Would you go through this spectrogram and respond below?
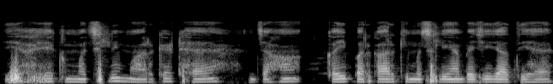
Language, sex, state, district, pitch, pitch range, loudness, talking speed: Hindi, male, Chhattisgarh, Korba, 125 Hz, 120-130 Hz, -22 LUFS, 140 wpm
